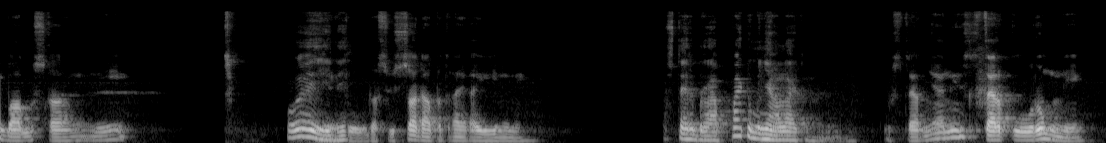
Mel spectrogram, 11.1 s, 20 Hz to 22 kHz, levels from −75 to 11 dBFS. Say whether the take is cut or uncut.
uncut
